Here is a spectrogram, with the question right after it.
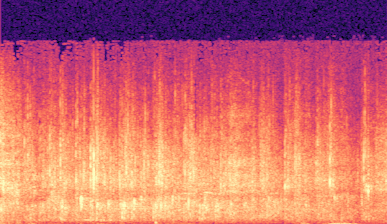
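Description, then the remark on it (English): A crowd claps together in a dense, steady patter of many hands, sustained at an even level throughout with no voices standing out. “You can clap right there if you want to.”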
